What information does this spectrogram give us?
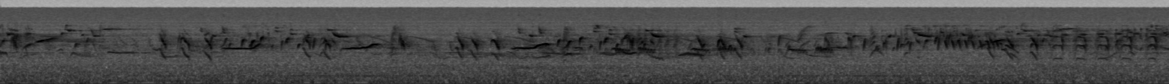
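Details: European goldfinch singing among other birds: a dense, fast stream of tinkling, twittering and buzzy high notes runs almost without pause, with overlapping chirps from other birds and a low steady background rumble.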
